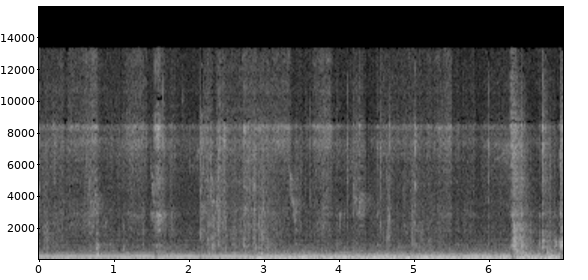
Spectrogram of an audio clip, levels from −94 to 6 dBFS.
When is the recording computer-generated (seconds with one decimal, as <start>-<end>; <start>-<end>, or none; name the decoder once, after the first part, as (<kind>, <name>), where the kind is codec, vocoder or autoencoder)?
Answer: none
